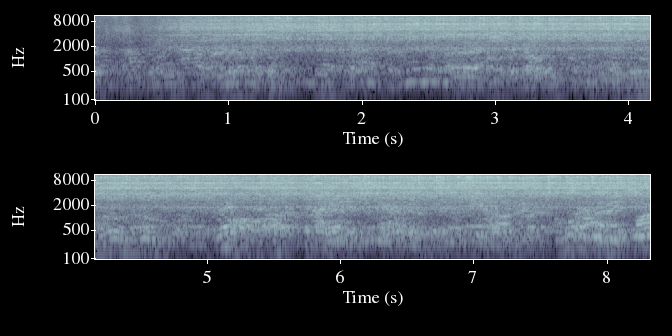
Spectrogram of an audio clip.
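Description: Murmur of several people talking in a room, over a steady high whir from a small electric motor.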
